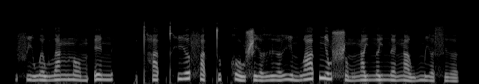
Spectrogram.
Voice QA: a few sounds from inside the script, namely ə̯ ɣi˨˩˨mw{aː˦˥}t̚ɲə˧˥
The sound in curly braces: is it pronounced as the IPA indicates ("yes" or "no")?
yes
